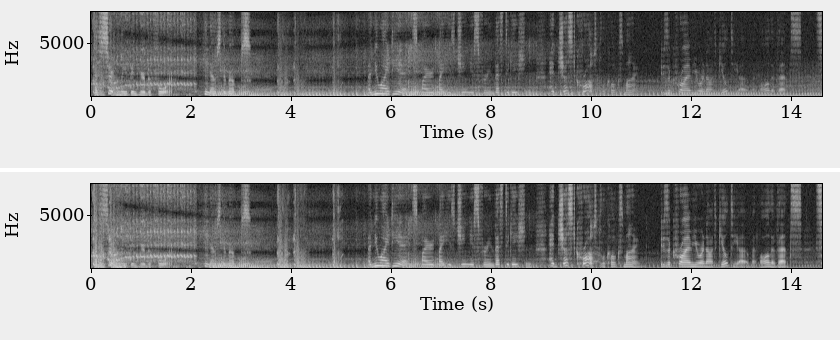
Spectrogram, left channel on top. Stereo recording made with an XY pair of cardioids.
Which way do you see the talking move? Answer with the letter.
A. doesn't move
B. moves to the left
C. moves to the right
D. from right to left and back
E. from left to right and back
C.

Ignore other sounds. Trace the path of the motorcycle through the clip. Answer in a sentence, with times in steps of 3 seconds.
In this clip you hear the motorcycle on the right from 0 s, in the centre from 3 s and on the left from 6 s.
